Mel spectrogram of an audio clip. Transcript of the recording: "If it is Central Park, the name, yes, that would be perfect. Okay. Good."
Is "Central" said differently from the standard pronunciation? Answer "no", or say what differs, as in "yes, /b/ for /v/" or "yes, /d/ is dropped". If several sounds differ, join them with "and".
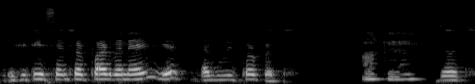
yes, /ɹ/ is dropped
